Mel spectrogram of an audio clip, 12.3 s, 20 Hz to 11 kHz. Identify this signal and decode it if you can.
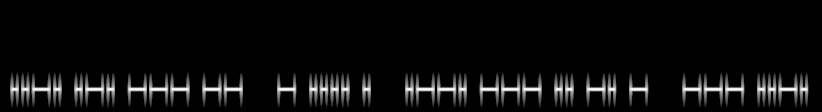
Morse code, heard as a keyed tone, about 15 wpm, 700 Hz. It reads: FROM THE POINT OF
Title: Speed-Racing - Sets of 5 Words 15wpm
